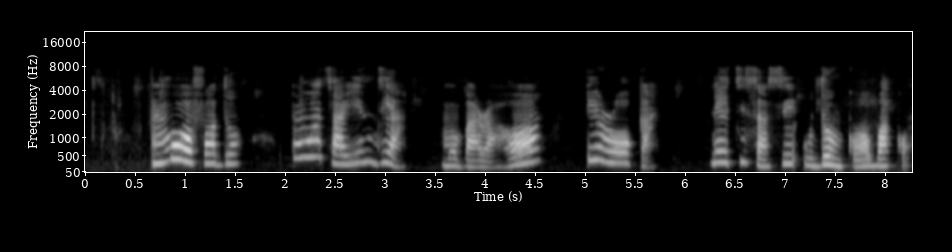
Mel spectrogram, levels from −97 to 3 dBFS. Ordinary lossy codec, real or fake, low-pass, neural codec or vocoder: none; real; none; none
